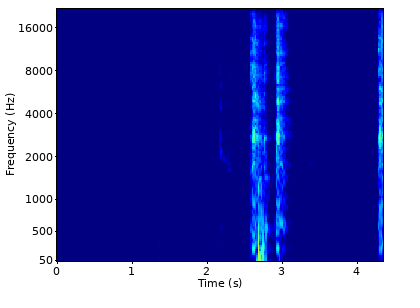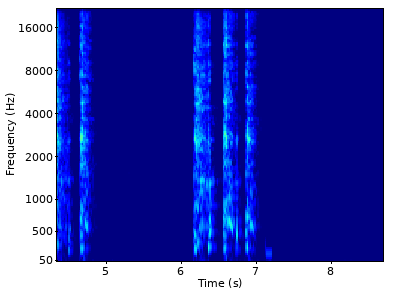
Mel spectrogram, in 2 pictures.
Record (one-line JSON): {"three_cough_length": "8.7 s", "three_cough_amplitude": 21660, "three_cough_signal_mean_std_ratio": 0.2, "survey_phase": "alpha (2021-03-01 to 2021-08-12)", "age": "18-44", "gender": "Female", "wearing_mask": "No", "symptom_none": true, "smoker_status": "Never smoked", "respiratory_condition_asthma": false, "respiratory_condition_other": false, "recruitment_source": "REACT", "submission_delay": "3 days", "covid_test_result": "Negative", "covid_test_method": "RT-qPCR"}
